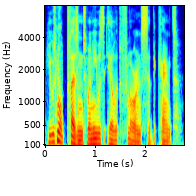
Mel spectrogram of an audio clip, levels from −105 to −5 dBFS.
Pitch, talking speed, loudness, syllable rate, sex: 105 Hz, 280 wpm, -20 LUFS, 6.2 syllables/s, male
